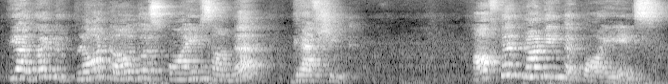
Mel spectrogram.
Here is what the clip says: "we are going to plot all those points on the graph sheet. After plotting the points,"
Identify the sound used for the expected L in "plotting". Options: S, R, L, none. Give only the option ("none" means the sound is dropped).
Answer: L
